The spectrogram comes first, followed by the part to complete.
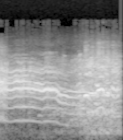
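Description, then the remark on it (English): A cat named Minerva lets out one long, drawn-out, loud meow, its wavering pitch stretching into a plaintive wail with no talking around it. “The way this cat eats is a caution.”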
